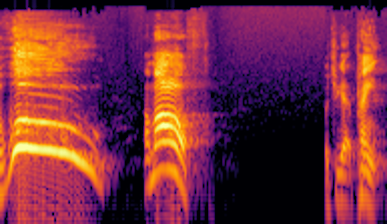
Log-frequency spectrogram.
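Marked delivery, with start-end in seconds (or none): 0.0-2.0 high whooping cheer then a quick exit; gleeful whoop. Retold or imitated. Set free by the judge, a high gleeful whoop. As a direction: whoop like you just got off free.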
